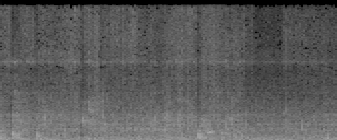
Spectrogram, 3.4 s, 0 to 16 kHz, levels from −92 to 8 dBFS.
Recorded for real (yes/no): no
